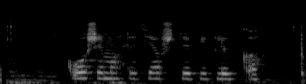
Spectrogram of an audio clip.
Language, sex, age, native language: Icelandic, male, 10, Icelandic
